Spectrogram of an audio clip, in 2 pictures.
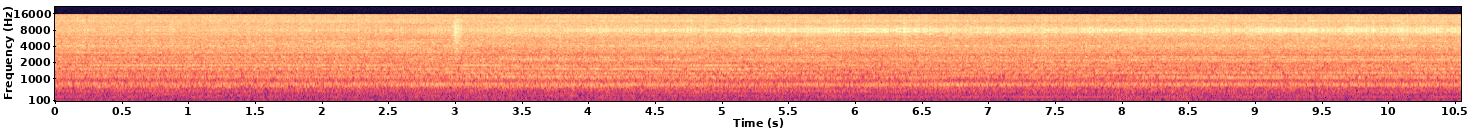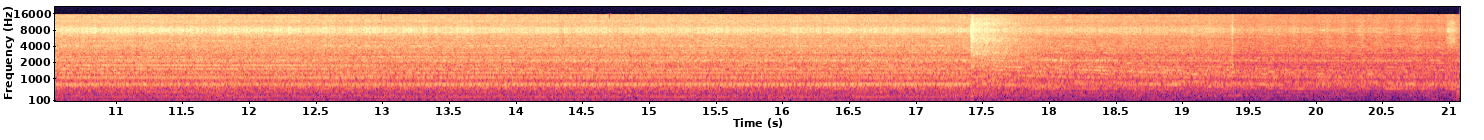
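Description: Seest MC 62 crankshaft grinder running: a steady electric-motor whine with several held tones. Near the end a sharp click, after which the running sound drops and fades.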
